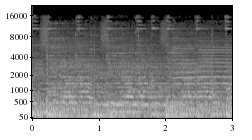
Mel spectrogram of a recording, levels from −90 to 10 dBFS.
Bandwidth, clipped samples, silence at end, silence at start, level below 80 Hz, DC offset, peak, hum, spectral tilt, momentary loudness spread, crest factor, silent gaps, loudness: 16.5 kHz; under 0.1%; 0 s; 0 s; -30 dBFS; under 0.1%; -4 dBFS; none; -5.5 dB/octave; 2 LU; 14 dB; none; -18 LUFS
